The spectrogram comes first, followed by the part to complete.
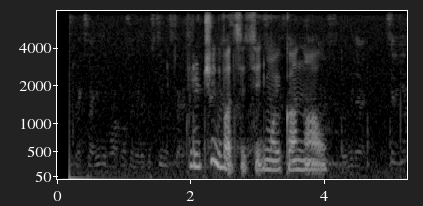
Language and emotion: Russian, sad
